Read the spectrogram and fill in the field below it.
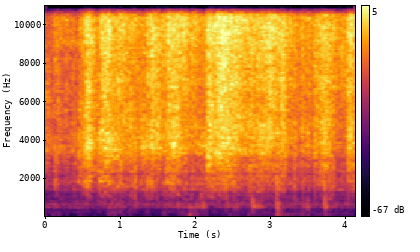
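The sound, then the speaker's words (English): Pork stir-frying in oil in a hot wok: a steady, bright sizzling hiss with a few sharp scraping clicks from the stirring utensil, no voices. “Stir frying that just briefly, so it starts to sort of cook some of the water out, turn color a little bit.”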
